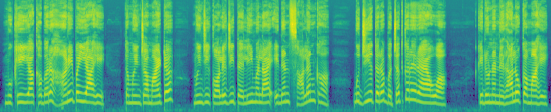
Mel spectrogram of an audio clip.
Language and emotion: Sindhi, surprised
